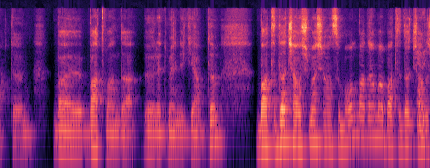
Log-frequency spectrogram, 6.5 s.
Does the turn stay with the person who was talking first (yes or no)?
yes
